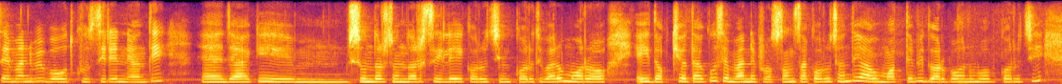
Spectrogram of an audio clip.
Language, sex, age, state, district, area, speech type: Odia, female, 45-60, Odisha, Kandhamal, rural, spontaneous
